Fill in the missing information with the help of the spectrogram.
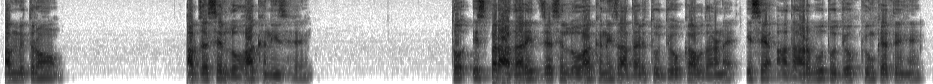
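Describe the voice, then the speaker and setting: A male teacher gives an exam-prep lecture at a steady, middle pitch. He explains a point, then turns it into a question and answers it himself, slipping English words into the talk. He is open about the rustic edge of his pronunciation. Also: moderate pace, pauses often. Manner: mixes English words into Hindi.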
